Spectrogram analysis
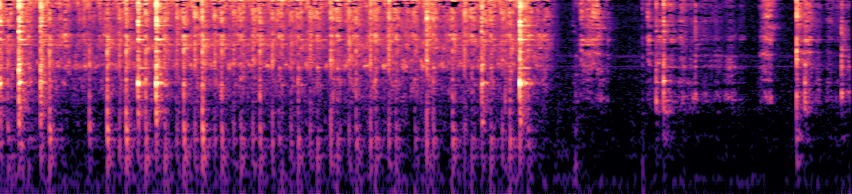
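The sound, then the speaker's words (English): A spoon stirs honey into a lemon dressing for beets, making many quick clinks and scrapes against the bowl for several seconds before the clatter thins into a few quieter taps. “So, I'm just going to stir that all up so the honey dissolves.”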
